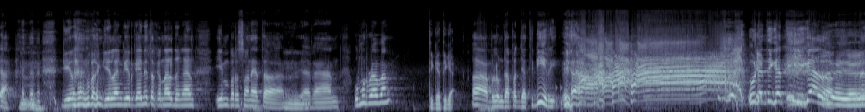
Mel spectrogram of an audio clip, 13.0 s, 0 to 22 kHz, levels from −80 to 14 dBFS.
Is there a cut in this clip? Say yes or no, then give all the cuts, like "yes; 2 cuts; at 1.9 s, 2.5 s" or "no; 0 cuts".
no; 0 cuts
